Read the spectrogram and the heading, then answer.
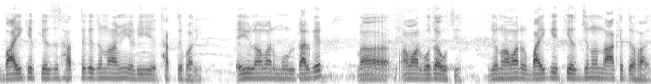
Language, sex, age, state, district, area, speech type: Bengali, male, 30-45, West Bengal, Cooch Behar, urban, spontaneous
